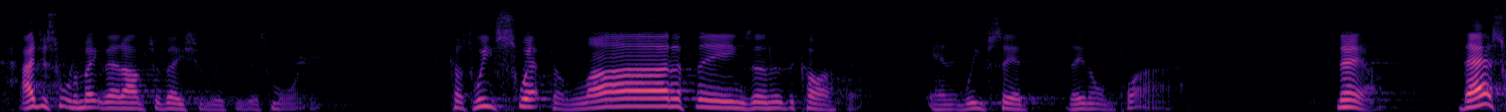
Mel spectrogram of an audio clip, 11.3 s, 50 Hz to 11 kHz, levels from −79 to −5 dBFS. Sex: male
